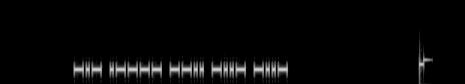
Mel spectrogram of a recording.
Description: Morse code, heard as a keyed tone, about 38 wpm, 700 Hz. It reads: K1ZXX
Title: USA Call Signs - 5 Characters - 6x Character Spacing - 40wpm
